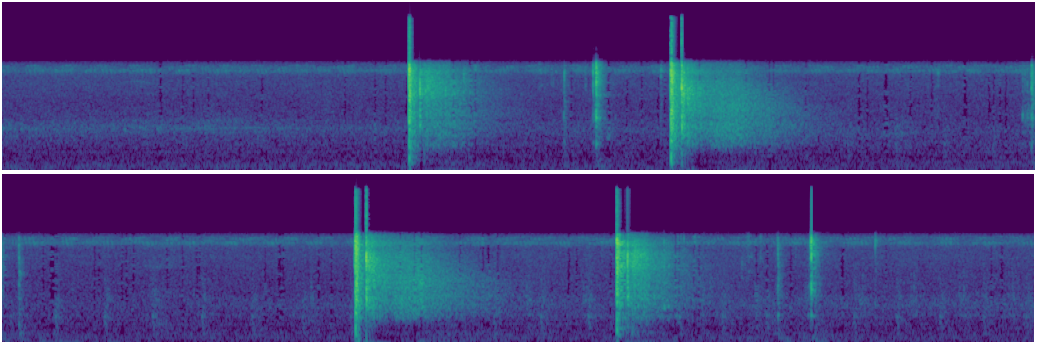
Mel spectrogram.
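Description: Four loud rifle shots at uneven intervals, each trailing off in a short echo, with a few fainter, shorter cracks between them.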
